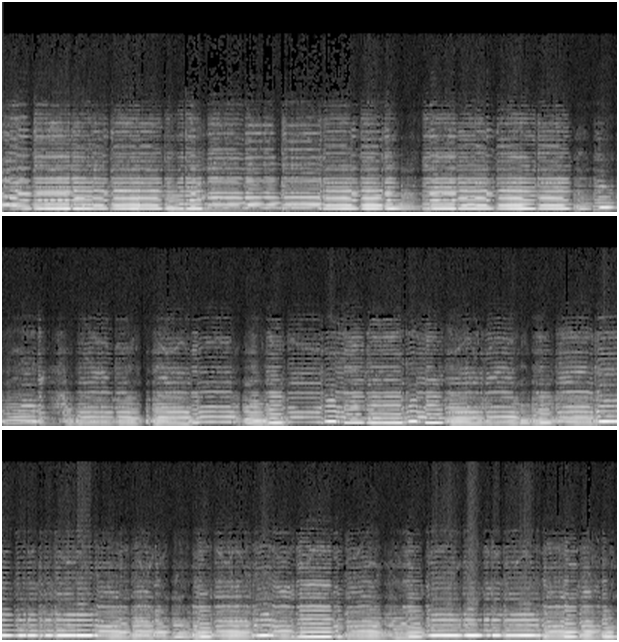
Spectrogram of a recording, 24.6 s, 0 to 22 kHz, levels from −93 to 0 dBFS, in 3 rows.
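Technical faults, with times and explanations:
1.81–1.83 s, 10.10 s, 15.10 s, 20.85–20.87 s: damaged data in a compressed stream. Brief glitches occur where corrupted frames make the decoder lose sync and resynchronise.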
